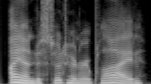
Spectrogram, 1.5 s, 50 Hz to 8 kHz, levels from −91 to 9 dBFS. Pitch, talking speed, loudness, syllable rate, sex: 200 Hz, 200 wpm, -19 LUFS, 6.1 syllables/s, female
